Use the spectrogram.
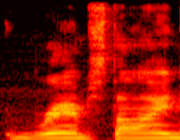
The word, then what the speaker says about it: Ramstein: sorry somebody alert viewer told me Ramstein is like Einstein I mispronounced it the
